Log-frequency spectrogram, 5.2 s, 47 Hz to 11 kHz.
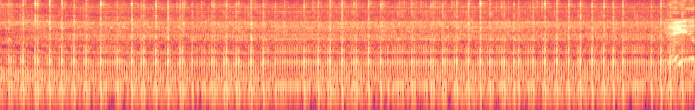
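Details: Tabata two-stroke brush cutter, 7+ years daily use, original block, piston, carburetor and muffler, rings and cable replaced; steady even high-pitched buzz holding speed while cutting grass, no misses or rattles: normal running.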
